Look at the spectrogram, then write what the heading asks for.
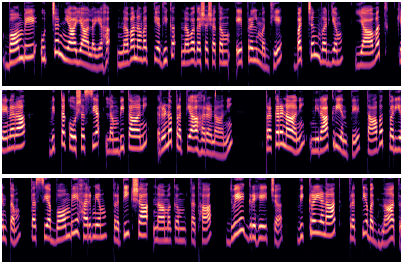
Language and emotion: Sanskrit, neutral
